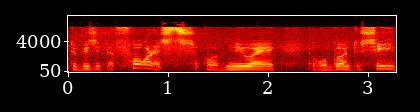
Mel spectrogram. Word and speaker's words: Niue: Today I'm in the South Pacific and I'm in the truly exotic island nation of Niue. It is spelled N-I-U-E.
